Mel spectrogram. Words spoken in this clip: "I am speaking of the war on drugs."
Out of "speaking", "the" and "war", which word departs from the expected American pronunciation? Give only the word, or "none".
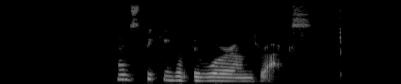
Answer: none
